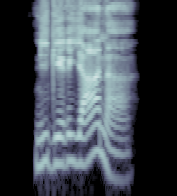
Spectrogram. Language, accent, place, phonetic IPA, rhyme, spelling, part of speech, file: German, Germany, Berlin, [niɡeˈʁi̯aːnɐ], -aːnɐ, Nigerianer, noun, De-Nigerianer.ogg
- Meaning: Nigerian, person from Nigeria (of unspecified sex, or specifically male)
